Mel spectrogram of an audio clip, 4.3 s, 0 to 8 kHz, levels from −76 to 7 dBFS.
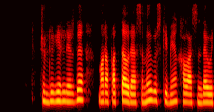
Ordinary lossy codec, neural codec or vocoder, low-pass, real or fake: none; codec, 24 kHz, 0.9 kbps, DualCodec; 7.2 kHz; fake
